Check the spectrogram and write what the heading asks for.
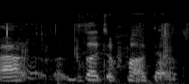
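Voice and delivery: high, hushed, stifled private crying. Voicing Shoto alone in a cold dark cell: acted crying to himself. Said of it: "crying to himself".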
